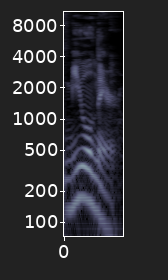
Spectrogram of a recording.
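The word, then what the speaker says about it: Mjölnir: Okay, so it's pronounced Mjolnir.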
